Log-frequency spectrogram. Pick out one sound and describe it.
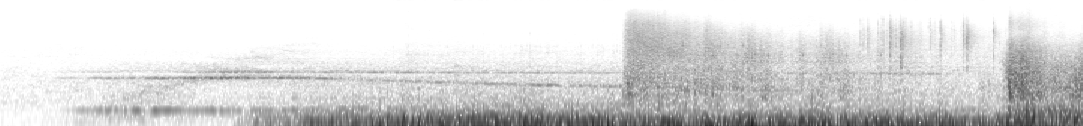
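Loud music with a heavy bass beat plays through loudspeakers in a large hall.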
